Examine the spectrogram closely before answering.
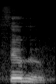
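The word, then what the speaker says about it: Cthulhu: Pat myself on a see a silence thulu THU oh the sea silent yeah Merry machine gun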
